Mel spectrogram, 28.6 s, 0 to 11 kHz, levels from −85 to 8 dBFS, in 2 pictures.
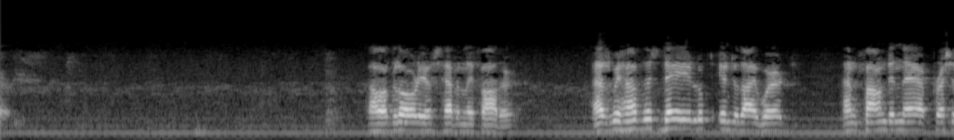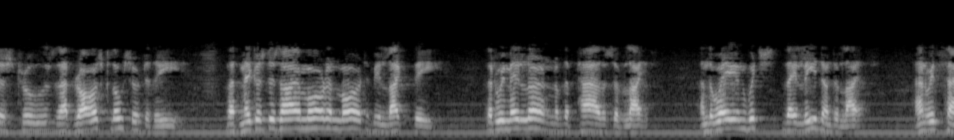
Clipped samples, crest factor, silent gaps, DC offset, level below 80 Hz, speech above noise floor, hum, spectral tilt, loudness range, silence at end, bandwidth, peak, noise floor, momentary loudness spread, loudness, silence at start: under 0.1%; 20 dB; none; under 0.1%; -62 dBFS; 29 dB; none; -10.5 dB/octave; 3 LU; 0 s; 4.1 kHz; 0 dBFS; -47 dBFS; 12 LU; -18 LUFS; 0 s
